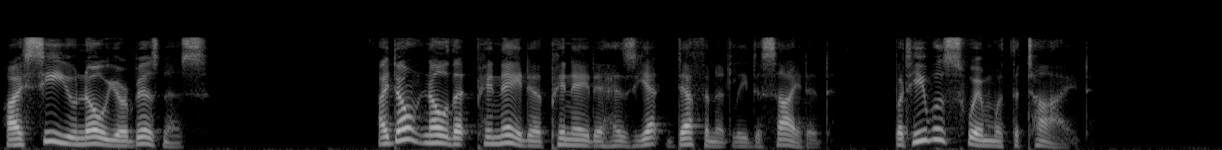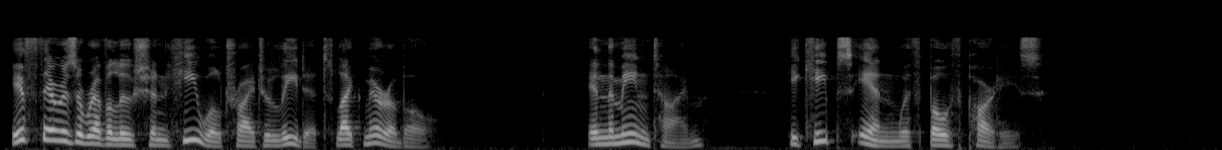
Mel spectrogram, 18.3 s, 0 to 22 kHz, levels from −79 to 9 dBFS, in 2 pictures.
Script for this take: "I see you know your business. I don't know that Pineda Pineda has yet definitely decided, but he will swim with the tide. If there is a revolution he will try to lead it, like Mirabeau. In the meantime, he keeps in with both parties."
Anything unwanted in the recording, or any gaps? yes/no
no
